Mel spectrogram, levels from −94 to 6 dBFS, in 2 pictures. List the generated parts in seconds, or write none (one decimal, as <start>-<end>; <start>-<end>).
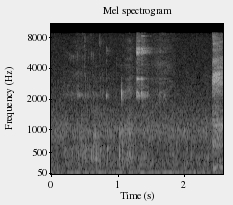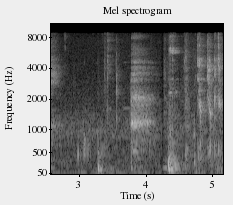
none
